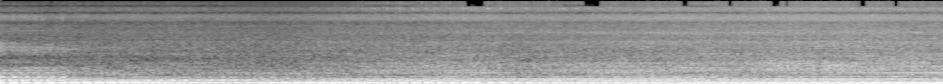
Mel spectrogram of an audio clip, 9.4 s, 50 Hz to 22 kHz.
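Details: 1970 Dodge Challenger with swapped 5.7 Gen 3 Hemi V8 on Holley Terminator X, long-tube headers, Flowmaster mufflers, first start: deep, even burble idling on its own with good oil pressure, no misses or ticks.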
